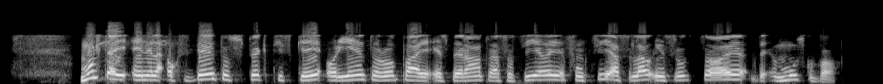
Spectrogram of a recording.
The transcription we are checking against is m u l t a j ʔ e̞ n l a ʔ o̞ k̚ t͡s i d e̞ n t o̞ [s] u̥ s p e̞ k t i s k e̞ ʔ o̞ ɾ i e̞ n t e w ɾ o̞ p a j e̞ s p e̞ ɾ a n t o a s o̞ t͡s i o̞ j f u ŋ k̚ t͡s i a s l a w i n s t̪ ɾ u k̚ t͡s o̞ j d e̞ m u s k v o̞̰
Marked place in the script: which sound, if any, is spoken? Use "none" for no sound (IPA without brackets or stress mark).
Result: s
